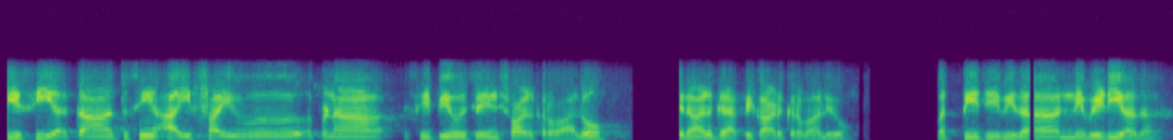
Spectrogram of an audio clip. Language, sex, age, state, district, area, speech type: Punjabi, male, 18-30, Punjab, Ludhiana, urban, conversation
